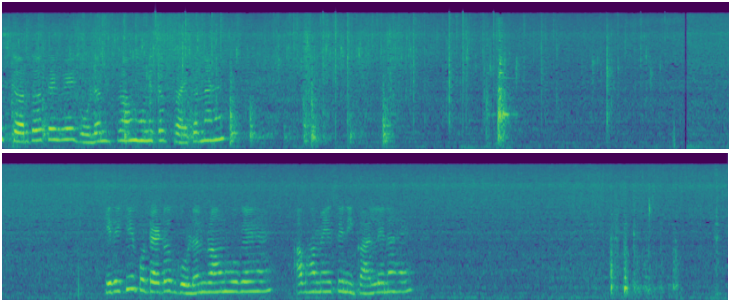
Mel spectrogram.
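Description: Oil sizzles softly in a frying pan.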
